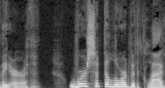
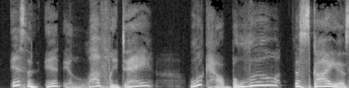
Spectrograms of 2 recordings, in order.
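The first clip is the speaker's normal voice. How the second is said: emphatic, insistent, every word firmly stressed; 3 semitones higher than usual. Retelling what a woman said after looking up at the sky, retelling an emphatic line. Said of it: "she said emphatically".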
